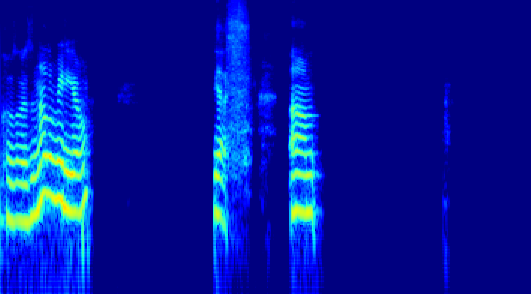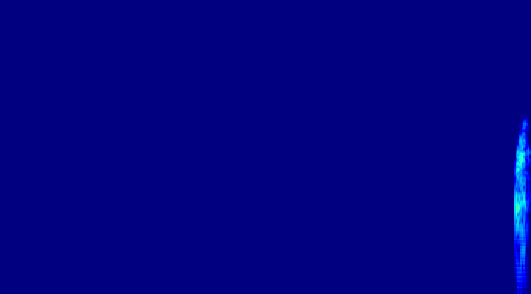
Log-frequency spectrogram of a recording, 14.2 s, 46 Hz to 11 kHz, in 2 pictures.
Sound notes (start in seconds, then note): 5.2 silence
